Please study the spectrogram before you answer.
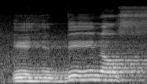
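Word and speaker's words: اهدنا: Ihdinasi, ya, salah itu. Yang betul di tenggorokan, kata bapak-bapak. Ihdinas, di pangkal sini.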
